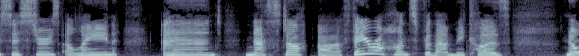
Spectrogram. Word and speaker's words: Feyre: I thought it was Fire. Honestly, I thought it was Fire, and then it wasn't Fire, and apparently it's Feyre.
